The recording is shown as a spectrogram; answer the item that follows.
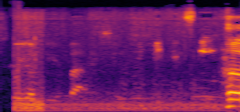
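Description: Steady low rumble of a subway train and station, heard through a phone's microphone, cutting in abruptly just after the start, with faint voices over it.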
